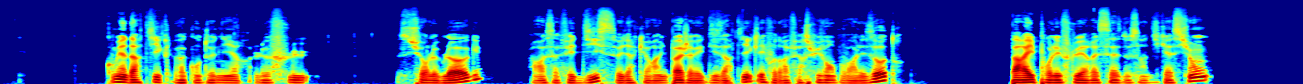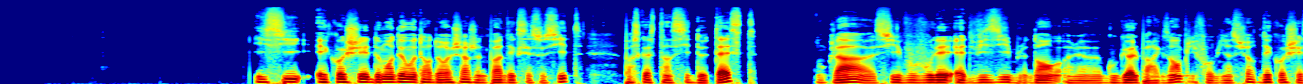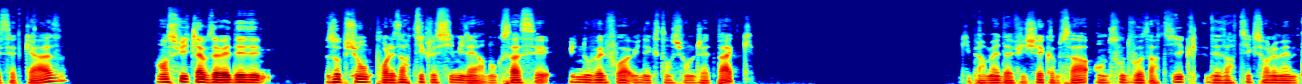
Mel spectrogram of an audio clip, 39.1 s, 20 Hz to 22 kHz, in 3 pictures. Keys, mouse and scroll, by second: 0.1-14.3 scroll down 2, 14.3-14.7 scroll down 1, 28.4 scroll down 2.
